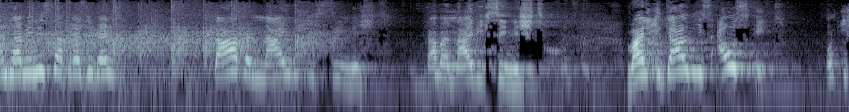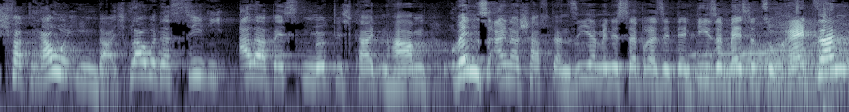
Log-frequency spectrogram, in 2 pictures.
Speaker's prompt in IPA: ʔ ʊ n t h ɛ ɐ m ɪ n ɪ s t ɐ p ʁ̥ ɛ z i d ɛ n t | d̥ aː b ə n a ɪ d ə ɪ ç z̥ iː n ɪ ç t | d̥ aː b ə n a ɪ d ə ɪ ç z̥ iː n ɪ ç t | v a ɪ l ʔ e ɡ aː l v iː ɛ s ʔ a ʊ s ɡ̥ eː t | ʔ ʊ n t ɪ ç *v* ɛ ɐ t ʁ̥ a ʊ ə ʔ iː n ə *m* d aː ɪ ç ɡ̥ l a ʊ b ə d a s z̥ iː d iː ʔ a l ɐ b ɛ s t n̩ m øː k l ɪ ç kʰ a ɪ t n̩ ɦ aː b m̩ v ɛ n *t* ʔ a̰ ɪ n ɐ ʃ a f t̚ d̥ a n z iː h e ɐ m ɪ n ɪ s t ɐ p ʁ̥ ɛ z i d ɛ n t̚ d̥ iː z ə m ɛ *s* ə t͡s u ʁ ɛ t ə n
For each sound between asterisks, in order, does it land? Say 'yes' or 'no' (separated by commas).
no, no, no, yes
